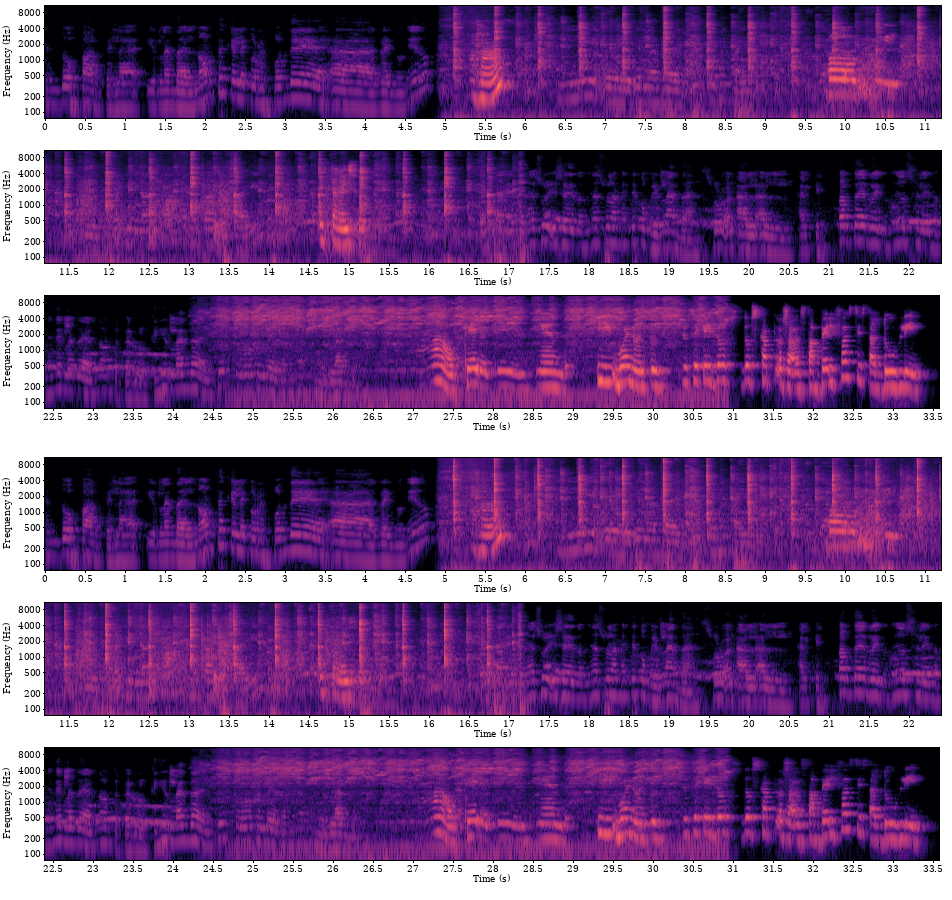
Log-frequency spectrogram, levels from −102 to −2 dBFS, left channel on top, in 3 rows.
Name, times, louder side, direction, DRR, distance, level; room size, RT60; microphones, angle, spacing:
voice 1, 0.0-4.8 6.4-9.1 9.7-10.5 11.6-14.2 14.7-15.7 16.6-26.3 27.5-27.7 29.8-29.9, right 1 dB, 20° right, 0.5 m, -60 dB
Tick-tock, 4.9-17.1, right 6 dB, 80° right, 0.4 m, -45 dB
voice 2, 5.3-5.8 9.8-10.7 14.6-15.2 27.0-33.3, left 6 dB, 85° left, 0.3 m, -44 dB
sound 1, 13.1-13.7 14.1-27.5 27.7-28.8, right 1 dB, 65° right, 1.3 m, -68 dB
sound 2, 24.2-30.9, left 4 dB, 40° left, 0.7 m, -47 dB
2.9 x 2.2 x 2.8 m
head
